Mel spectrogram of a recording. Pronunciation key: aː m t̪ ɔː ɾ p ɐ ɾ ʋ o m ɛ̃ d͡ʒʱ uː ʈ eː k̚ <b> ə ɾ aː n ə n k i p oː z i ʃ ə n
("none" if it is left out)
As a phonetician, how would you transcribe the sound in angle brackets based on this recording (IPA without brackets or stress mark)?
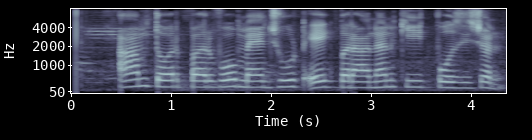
b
